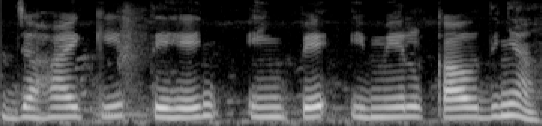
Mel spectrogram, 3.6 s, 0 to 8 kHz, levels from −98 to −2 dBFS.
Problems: constant background noise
